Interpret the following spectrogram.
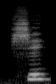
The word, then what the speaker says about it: chez: Chez moi. E chez, C-H-E-Z, a gente vai falar chez, porque o EZ do final sempre soa como E, significa outras coisas em diferentes contextos, mas aqui ele significa casa.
